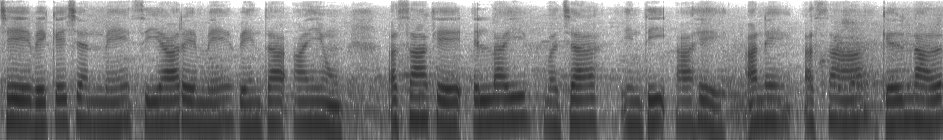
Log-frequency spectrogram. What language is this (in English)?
Sindhi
